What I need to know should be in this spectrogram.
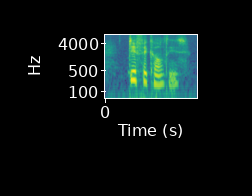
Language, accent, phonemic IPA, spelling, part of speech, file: English, US, /ˈdɪfɪkəltiz/, difficulties, noun, En-us-difficulties.ogg
- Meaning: 1. plural of difficulty 2. a series of frustrations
